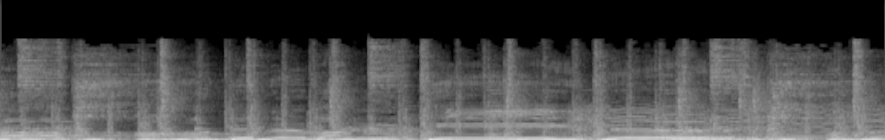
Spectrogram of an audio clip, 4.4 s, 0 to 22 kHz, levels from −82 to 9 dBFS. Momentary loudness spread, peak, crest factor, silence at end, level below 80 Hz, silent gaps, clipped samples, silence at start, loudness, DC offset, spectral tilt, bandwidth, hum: 3 LU; 0 dBFS; 12 dB; 0 s; -18 dBFS; none; under 0.1%; 0 s; -14 LUFS; under 0.1%; -6 dB/octave; 16 kHz; none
